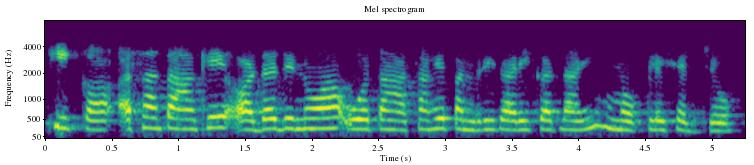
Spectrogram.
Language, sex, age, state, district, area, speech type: Sindhi, female, 30-45, Maharashtra, Thane, urban, conversation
